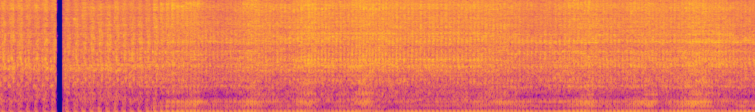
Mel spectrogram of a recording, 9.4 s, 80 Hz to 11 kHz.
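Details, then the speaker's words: Honda Cargo 150 (CG150) single, warmed up at idle, a month after new cylinder, piston, camshaft, valves, timing chain: steady tapping knock over low rumble, like timing chain or guides; loose cam sprocket bolt, sprocket running crooked, guide possibly worn. "Se aflojó este tornillo del disco que sostiene el disco del árbol de levas."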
